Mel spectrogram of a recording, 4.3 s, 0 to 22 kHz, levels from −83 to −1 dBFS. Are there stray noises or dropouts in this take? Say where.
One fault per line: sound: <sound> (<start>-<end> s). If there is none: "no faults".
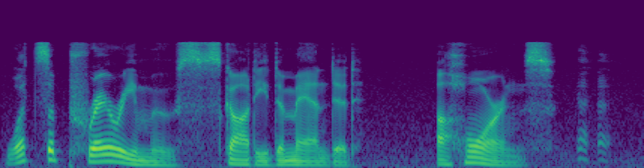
sound: laugh (3.8-4.1 s)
